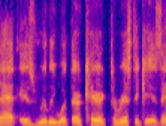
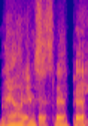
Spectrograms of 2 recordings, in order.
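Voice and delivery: put-on soothing meditation voice, quieter; 6 dB quieter than usual. Picturing a friend recording a meditation tape: imitating Harrison on a meditation tape. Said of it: "put stuff on tapes where you're meditating".

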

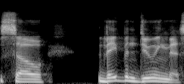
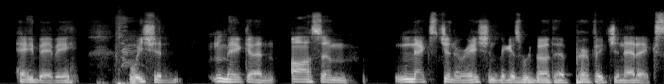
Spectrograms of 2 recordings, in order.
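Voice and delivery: mock creepy voice, lower; 4 semitones lower than usual. Imitating a creepy guy at a bar hitting on someone: mock creepy pickup line. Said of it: "the really creepy dude at the bar who's, like, hitting on you".

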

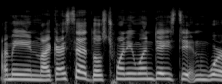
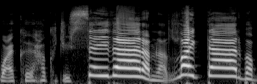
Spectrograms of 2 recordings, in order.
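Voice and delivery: acted yelling, much higher and louder; 8 semitones higher, 8 dB louder than usual. Recounting an argument, acting out how they yelled at him: retelling a yell. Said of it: "I started like yelling at him".

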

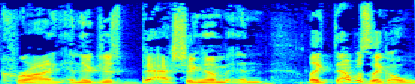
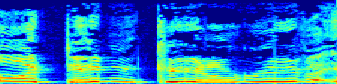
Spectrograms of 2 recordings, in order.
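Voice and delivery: put-on crying voice, much higher pitch, slower; 7 dB louder than usual. Retelling a trial, the speaker quotes the defendant, imitating Pistorius's weird crying. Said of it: "The weirdest cry voice".

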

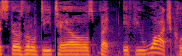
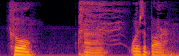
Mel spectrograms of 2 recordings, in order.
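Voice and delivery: deadpan, bored, unimpressed, low monotone; 4 semitones lower than usual. Doing an impression of every guy ever in a hotel: unimpressed hotel guest impression. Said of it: "Here's my impression of every guy that's ever been in any hotel".

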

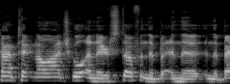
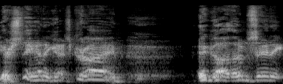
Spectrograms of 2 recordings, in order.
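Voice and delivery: disguised, masked voice with audible breathing through it; 2 semitones higher than usual. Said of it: "the voice thing he did".

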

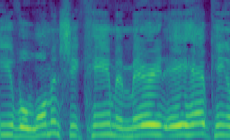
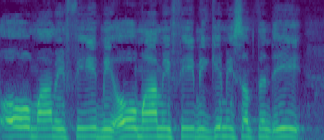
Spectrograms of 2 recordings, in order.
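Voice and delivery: put-on weepy, whimpering, pleading child voice; 3 semitones lower, 10 dB quieter than usual. Picturing a starving child begging a mother for food: acting a crying child begging. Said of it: "imagine your kid crying".

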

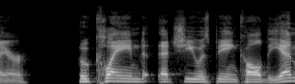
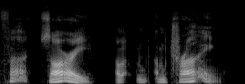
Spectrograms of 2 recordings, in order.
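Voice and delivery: put-on slow, forlorn, dejected young-sounding voice; 4 dB quieter than usual. Retelling a kid being screamed at, imitating a forlorn kid. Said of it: "the kid looked forlorn like".

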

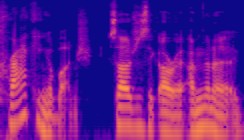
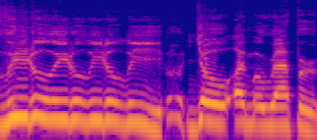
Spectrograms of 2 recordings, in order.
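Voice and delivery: put-on dopey cartoon voice, higher pitch; 5 semitones higher, 4 dB louder than usual. Imitating another speaker's deepened voice: Patrick from SpongeBob voice. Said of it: "You sounded like Patrick from SpongeBob".

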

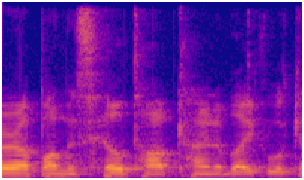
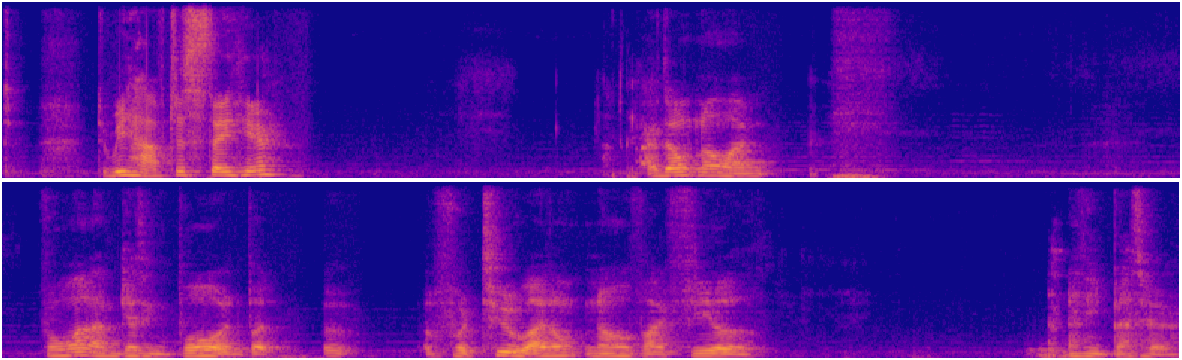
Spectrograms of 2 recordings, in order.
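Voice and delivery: disappointed character voice; 2 semitones higher than usual. Voicing a character asking if they must stay: disappointed character voice. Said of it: "looks in disappointment".

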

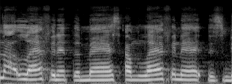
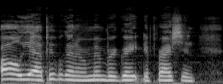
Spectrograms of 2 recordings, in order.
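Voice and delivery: ordinary delivery

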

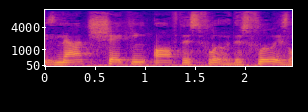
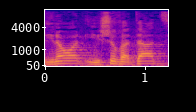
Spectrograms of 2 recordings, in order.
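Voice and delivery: normal talking voice

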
